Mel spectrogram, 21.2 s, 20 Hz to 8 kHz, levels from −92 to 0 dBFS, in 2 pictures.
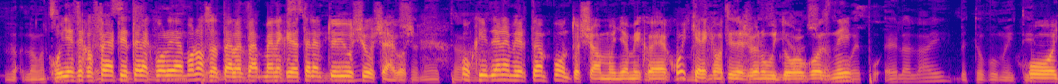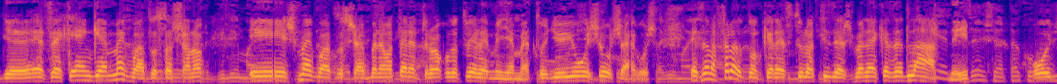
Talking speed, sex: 135 wpm, male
